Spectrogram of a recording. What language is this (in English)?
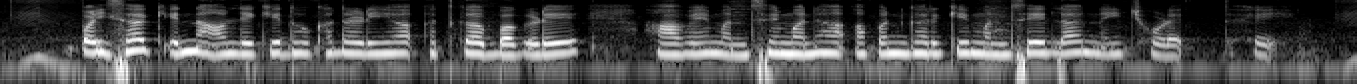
Chhattisgarhi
